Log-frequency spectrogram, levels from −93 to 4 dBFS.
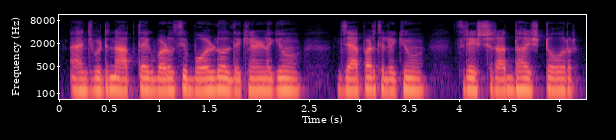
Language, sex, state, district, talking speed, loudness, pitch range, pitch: Garhwali, male, Uttarakhand, Uttarkashi, 205 wpm, -25 LUFS, 115-125 Hz, 120 Hz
